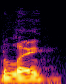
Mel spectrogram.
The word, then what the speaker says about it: Milei: Milei, is it pronounced Milei? – Milei.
